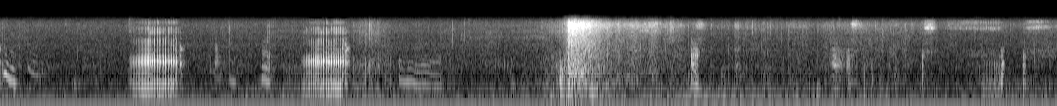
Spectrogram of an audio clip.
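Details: Pug snoring loudly until she wakes herself: harsh snorting breaths, two strong ones then a sharper snort as she stirs.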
